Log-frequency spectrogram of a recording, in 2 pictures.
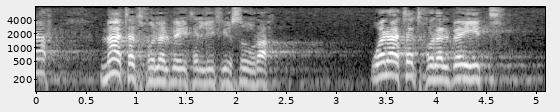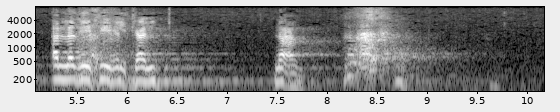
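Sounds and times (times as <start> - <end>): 
speech: 0.2 - 2.6, 3.4 - 6.6, 7.5 - 8.9
sneeze: 8.2 - 9.1.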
